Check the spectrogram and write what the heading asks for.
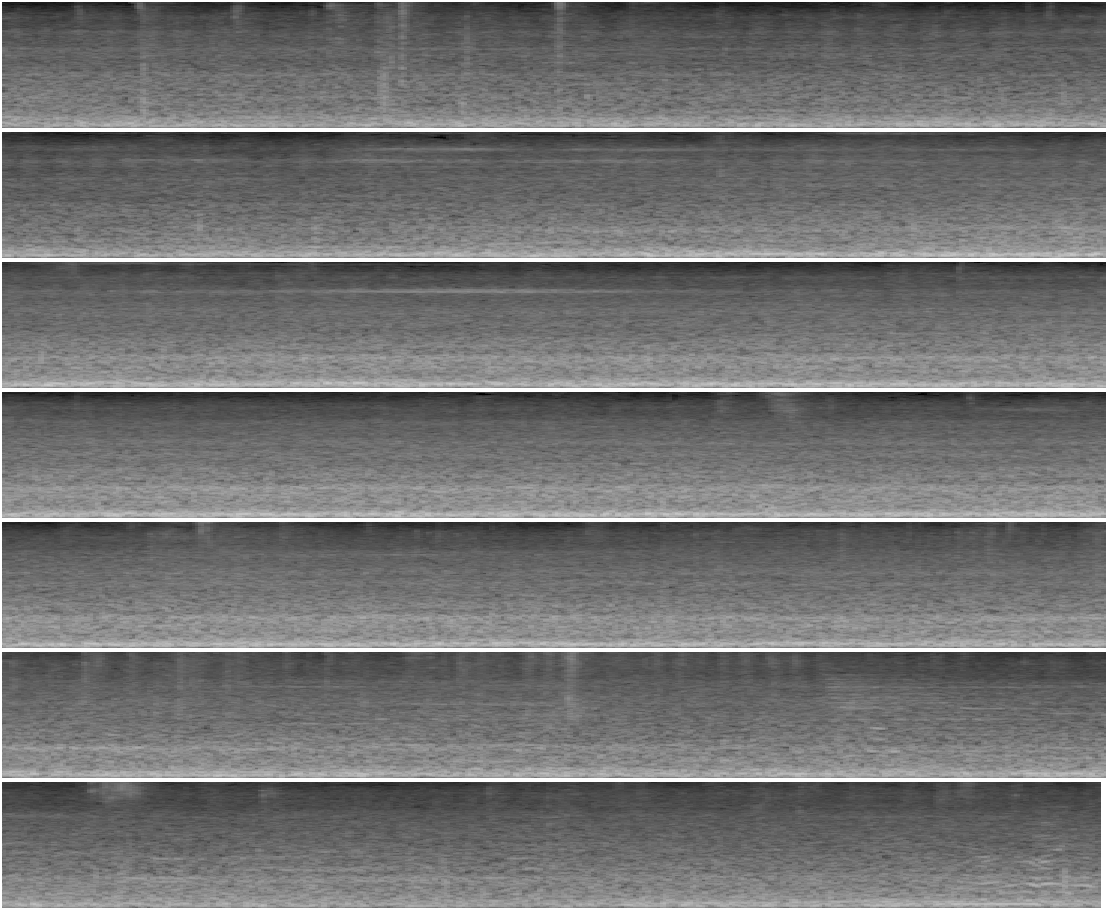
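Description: Steady low rumble of vehicles in a city street, swelling about six seconds in and easing off near the end, with passersby talking over it.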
